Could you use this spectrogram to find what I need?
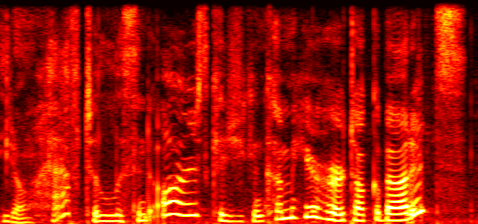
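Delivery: ordinary talk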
